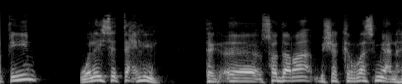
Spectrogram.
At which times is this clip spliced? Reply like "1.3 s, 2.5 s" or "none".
none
